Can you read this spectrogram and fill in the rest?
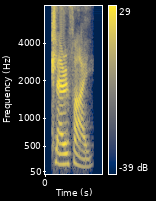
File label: "clarify", Indian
